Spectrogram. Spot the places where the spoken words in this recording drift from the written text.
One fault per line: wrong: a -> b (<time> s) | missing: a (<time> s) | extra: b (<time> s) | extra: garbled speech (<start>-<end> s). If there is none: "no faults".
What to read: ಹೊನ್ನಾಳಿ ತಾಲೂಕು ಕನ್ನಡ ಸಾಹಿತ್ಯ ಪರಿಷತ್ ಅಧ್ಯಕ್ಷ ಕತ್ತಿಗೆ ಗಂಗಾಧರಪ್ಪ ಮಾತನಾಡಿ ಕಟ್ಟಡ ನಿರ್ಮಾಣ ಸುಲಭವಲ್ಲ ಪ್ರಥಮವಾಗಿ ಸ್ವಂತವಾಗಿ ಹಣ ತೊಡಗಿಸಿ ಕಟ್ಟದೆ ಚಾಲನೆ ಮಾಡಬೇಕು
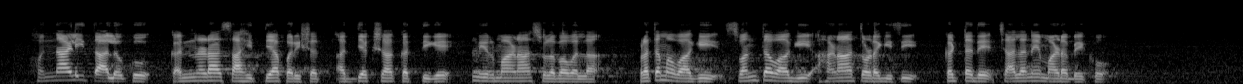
missing: ಗಂಗಾಧರಪ್ಪ ಮಾತನಾಡಿ ಕಟ್ಟಡ (4.4 s)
